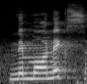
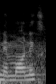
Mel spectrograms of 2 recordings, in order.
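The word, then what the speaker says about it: mnemonics: तो जैसे कि यूज़ मेनोमिक्स, ठीक है, दो इसमें M जो है हम उसको साइलेंट रख सकते हैं, बट I pronounce is like that. सो मेनोमिक्स में क्या करते हैं बेसिकली, निमोनिक्स आप कह सकते हैं इसे, मुझे समझेगा M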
